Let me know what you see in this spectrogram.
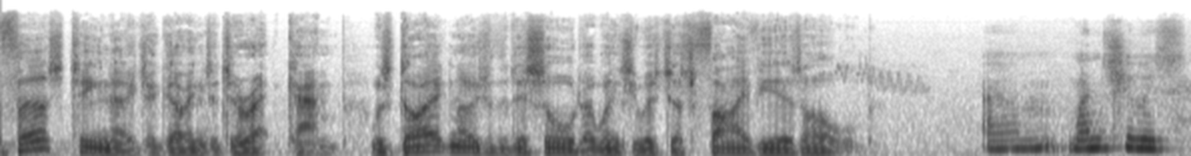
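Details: Adult male narrator; normal fluent speech.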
